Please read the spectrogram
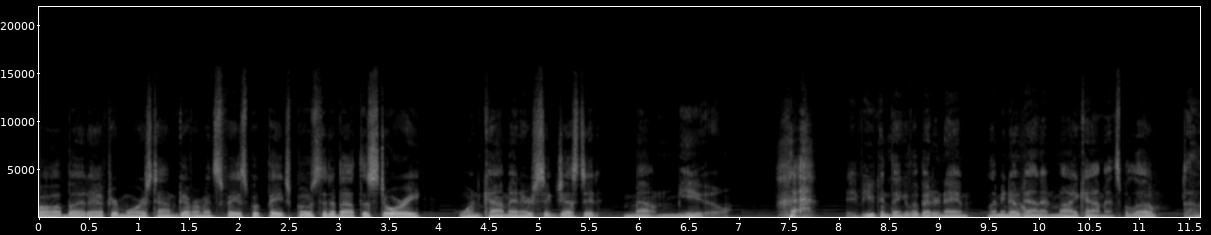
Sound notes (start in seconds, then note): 9.6 scoffs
